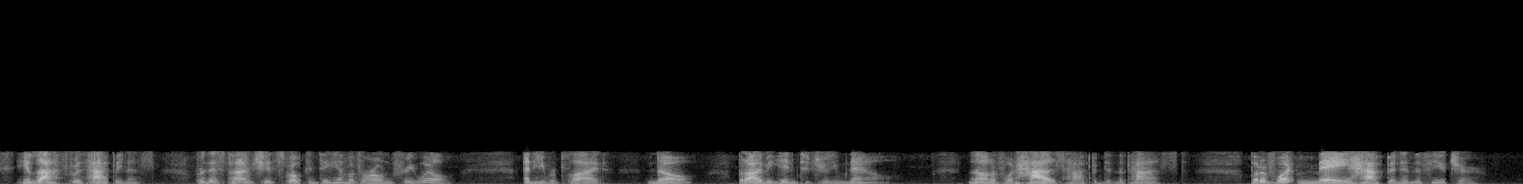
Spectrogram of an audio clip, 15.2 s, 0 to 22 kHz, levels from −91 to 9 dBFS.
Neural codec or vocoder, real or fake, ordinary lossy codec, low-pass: none; real; AAC, 16 kbps; 7.2 kHz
